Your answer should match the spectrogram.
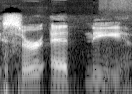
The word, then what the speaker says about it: Sredni: It's just Sredni. Written out, I tell people, say Sredni really fast. Sredni, and you got it.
